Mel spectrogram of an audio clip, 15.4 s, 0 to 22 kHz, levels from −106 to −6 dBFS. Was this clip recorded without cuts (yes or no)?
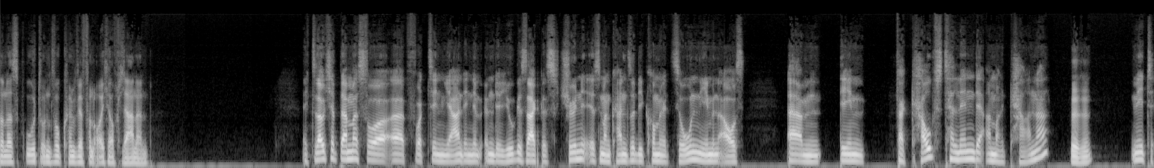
yes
